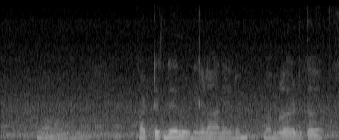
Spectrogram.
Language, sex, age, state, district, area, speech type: Malayalam, female, 60+, Kerala, Kollam, rural, spontaneous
